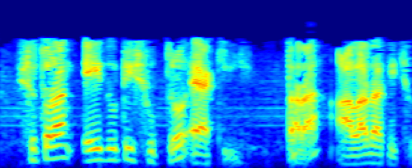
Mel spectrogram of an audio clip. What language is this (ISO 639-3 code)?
ben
